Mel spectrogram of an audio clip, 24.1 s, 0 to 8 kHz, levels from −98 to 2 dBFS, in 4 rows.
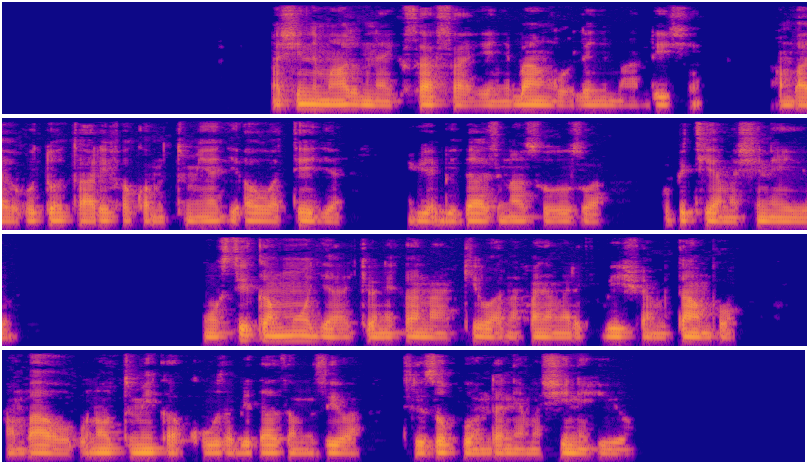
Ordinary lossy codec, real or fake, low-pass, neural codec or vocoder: MP3, 64 kbps; real; 7.2 kHz; none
